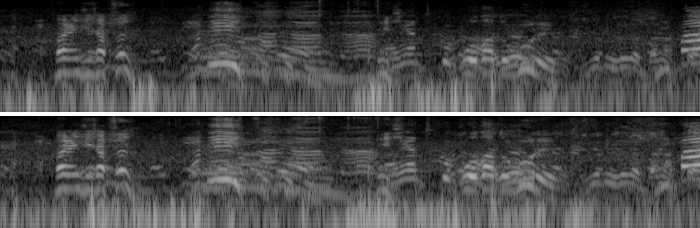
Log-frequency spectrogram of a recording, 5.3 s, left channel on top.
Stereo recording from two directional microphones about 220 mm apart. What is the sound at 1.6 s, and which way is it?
Speech, 50° right (ahead or behind).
